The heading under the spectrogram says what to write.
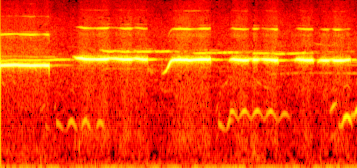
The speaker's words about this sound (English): Or the long, clear whistles of the white-throated sparrow.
